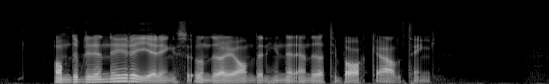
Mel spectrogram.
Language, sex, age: Swedish, male, 27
